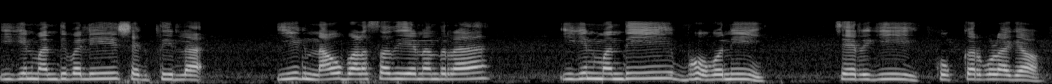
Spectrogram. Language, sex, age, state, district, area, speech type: Kannada, female, 45-60, Karnataka, Bidar, urban, spontaneous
